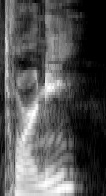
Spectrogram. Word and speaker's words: Toni: I believe it's pronounced Torny.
